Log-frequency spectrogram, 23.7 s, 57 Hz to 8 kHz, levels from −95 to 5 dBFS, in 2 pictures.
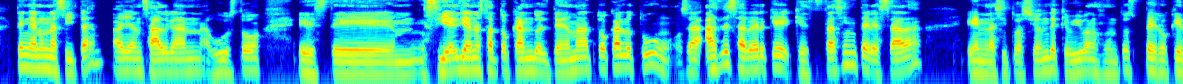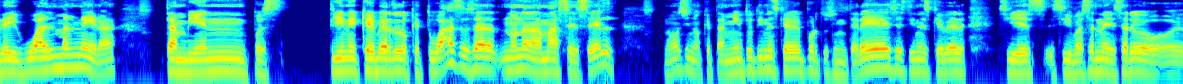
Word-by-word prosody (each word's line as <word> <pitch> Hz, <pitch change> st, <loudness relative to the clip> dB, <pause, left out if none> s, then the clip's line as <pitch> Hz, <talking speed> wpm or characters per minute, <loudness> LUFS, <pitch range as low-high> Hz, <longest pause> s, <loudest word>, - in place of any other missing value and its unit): tengan 155 Hz, -2 st, +2 dB
una 145 Hz, -2 st, +2 dB
cita, 130 Hz, -, +2 dB
vayan, 130 Hz, 0 st, -3 dB
salgan, 125 Hz, +2 st, +1 dB
a -, -, -10 dB
gusto, 125 Hz, +4 st, -6 dB, 0.4 s
este, 105 Hz, -2 st, 0 dB, 0.3 s
si 125 Hz, +2 st, +9 dB
él 130 Hz, +2 st, +6 dB
ya 140 Hz, -2 st, +7 dB
no 140 Hz, -, 0 dB
está 135 Hz, 0 st, +1 dB
tocando 130 Hz, -1 st, +1 dB
el 120 Hz, -4 st, -6 dB
tema, 125 Hz, +5 st, 0 dB
tócalo 155 Hz, +4 st, 0 dB
tú, 355 Hz, +2 st, -7 dB
o -, -, -14 dB
sea, -, -, +1 dB
hazle 155 Hz, +8 st, +3 dB
saber 145 Hz, -1 st, +3 dB
que 155 Hz, -1 st, -1 dB
que -, -, -9 dB
estás 130 Hz, -, -1 dB
interesada 185 Hz, -, +1 dB, 0.4 s
en 115 Hz, -1 st, 0 dB
la 110 Hz, -, -2 dB
situación 115 Hz, +4 st, -3 dB
de 145 Hz, -, -1 dB
que -, -, -10 dB
vivan 125 Hz, +1 st, -6 dB
juntos, 110 Hz, +4 st, -11 dB
pero 120 Hz, -2 st, -1 dB
que 125 Hz, -, 0 dB
de 125 Hz, 0 st, +1 dB
igual 135 Hz, +4 st, 0 dB
manera 155 Hz, -6 st, -1 dB, 0.5 s
también, 120 Hz, 0 st, +1 dB
pues, 115 Hz, -4 st, +1 dB, 0.4 s
tiene 130 Hz, +1 st, +2 dB
que -, -, +6 dB
ver 130 Hz, 0 st, +2 dB
lo 135 Hz, -, -1 dB
que -, -, -8 dB
tú 125 Hz, +1 st, -3 dB
haces, 175 Hz, +3 st, +1 dB
o -, -, -5 dB
sea, 145 Hz, -1 st, +3 dB
no 135 Hz, +1 st, -2 dB
nada 145 Hz, -5 st, +2 dB
más 125 Hz, 0 st, +2 dB
es -, -, +3 dB
él, -, -, -2 dB, 0.5 s
¿no?, 125 Hz, +5 st, -10 dB
sino 135 Hz, -6 st, -5 dB
que -, -, -14 dB
también 120 Hz, +3 st, -6 dB
tú 140 Hz, +1 st, -8 dB
tienes 140 Hz, -1 st, -3 dB
que -, -, -2 dB
ver 135 Hz, -1 st, -3 dB
por 135 Hz, 0 st, -10 dB
tus 120 Hz, -2 st, -13 dB
intereses, 140 Hz, +6 st, 0 dB
tienes 125 Hz, 0 st, -6 dB
que -, -, -7 dB
ver 120 Hz, -1 st, -3 dB, 0.3 s
si 115 Hz, -2 st, -3 dB
es 115 Hz, 0 st, +3 dB
si 120 Hz, -1 st, +1 dB
va 115 Hz, -, -5 dB
a -, -, -2 dB
ser 130 Hz, +3 st, 0 dB
necesario, 125 Hz, 0 st, -2 dB, 0.4 s
eh, 100 Hz, -, -10 dB
125 Hz, 195 wpm, -27 LUFS, 115-140 Hz, 0.5 s, si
